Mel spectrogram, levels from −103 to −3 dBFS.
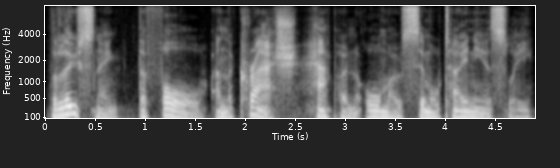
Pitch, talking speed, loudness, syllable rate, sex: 100 Hz, 120 wpm, -21 LUFS, 4.1 syllables/s, male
